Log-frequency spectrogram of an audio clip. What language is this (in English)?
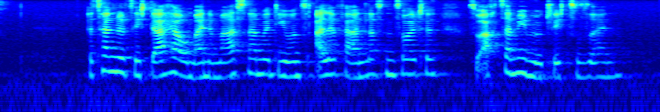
German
